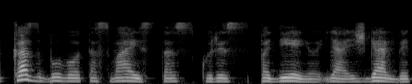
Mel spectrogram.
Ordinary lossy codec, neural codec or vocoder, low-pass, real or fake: AAC, 32 kbps; codec, 16 kHz in and 24 kHz out, 1 kbps, XY-Tokenizer; 7.2 kHz; fake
